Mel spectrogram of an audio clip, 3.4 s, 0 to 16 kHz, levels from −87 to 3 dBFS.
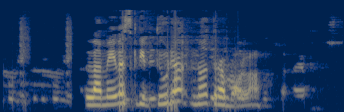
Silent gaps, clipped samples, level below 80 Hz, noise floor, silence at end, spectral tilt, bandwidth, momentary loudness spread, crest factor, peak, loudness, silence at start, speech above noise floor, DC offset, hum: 0.74-0.80 s; under 0.1%; -68 dBFS; -46 dBFS; 0.1 s; -2.5 dB/octave; 11.5 kHz; 22 LU; 18 dB; -8 dBFS; -25 LUFS; 0.1 s; 22 dB; under 0.1%; none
